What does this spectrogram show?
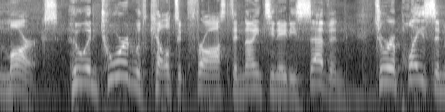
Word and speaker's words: Celtic Frost: And if the negative reception to Cold Lake wasn't bad enough, people still didn't know how to pronounce the band's name. Finally, I found out it is Celtic Frost.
